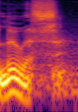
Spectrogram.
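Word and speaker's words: Lewes: School in Lewis Delaware you all would pronounce that L but it's Lewis first town in the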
